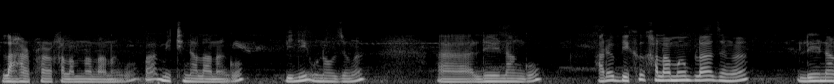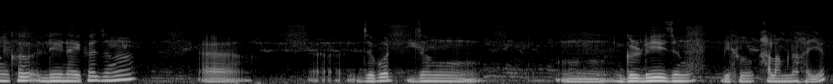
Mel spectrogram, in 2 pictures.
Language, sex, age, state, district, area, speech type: Bodo, male, 30-45, Assam, Udalguri, urban, spontaneous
